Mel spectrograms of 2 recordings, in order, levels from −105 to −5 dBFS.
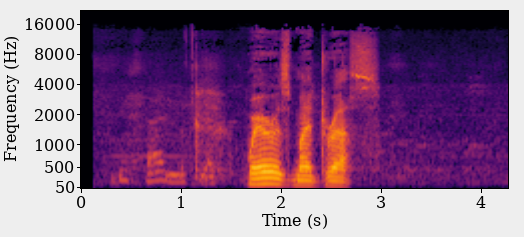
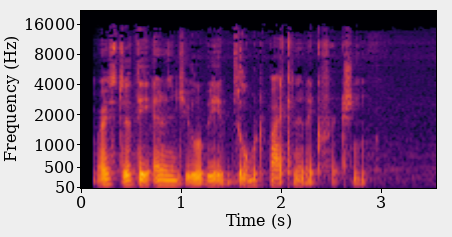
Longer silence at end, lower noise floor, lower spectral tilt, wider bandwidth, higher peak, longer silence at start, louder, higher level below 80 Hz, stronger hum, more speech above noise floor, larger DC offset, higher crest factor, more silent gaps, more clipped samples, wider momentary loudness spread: first, 1.35 s vs 0.7 s; about the same, -64 dBFS vs -65 dBFS; about the same, -4.5 dB/octave vs -5 dB/octave; about the same, 15.5 kHz vs 16 kHz; about the same, -8 dBFS vs -10 dBFS; first, 0.4 s vs 0.15 s; first, -25 LUFS vs -31 LUFS; about the same, -76 dBFS vs -76 dBFS; neither; about the same, 37 dB vs 34 dB; neither; about the same, 20 dB vs 22 dB; neither; neither; first, 25 LU vs 11 LU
